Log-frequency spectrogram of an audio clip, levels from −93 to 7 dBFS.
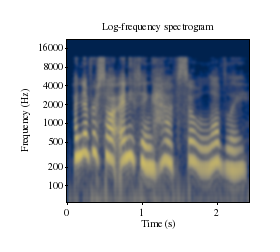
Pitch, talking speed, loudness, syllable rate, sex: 245 Hz, 195 wpm, -18 LUFS, 5.3 syllables/s, female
